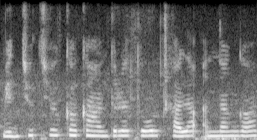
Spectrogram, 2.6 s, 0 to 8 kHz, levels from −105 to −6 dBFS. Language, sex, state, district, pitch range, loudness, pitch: Telugu, female, Andhra Pradesh, Visakhapatnam, 255-275 Hz, -16 LUFS, 270 Hz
